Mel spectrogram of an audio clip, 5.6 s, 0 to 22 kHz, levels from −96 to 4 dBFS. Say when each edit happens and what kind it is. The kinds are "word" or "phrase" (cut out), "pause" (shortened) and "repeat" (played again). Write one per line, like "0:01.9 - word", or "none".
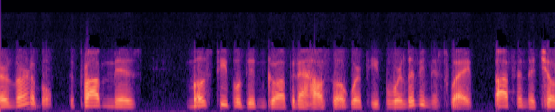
none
